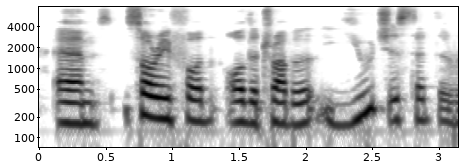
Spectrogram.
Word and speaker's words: Huge: Huge, is that the right pronunciation? Huge, yeah.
